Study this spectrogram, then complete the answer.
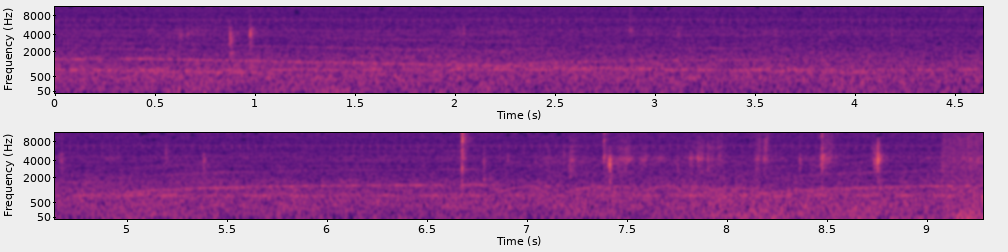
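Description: A motorcycle engine roars steadily.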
